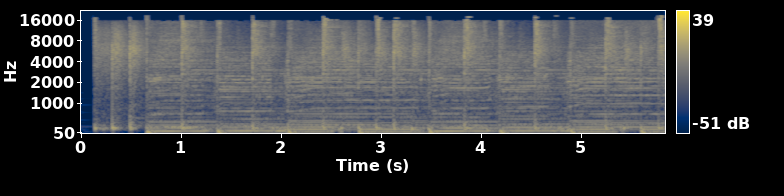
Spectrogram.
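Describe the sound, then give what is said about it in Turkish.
A clarinet plays a lively, ornamented melody, a piece from Turkish clarinetist Mustafa Kandıralı of the kind played on bayram (holiday) mornings, over a steady rhythmic accompaniment of low plucked or percussive beats, loud, with no voices. “Ondan bir şey çalayım size. Hani bayram sabahlarında çalar.”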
